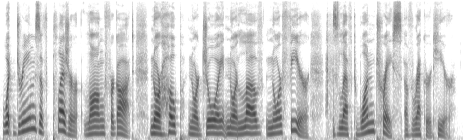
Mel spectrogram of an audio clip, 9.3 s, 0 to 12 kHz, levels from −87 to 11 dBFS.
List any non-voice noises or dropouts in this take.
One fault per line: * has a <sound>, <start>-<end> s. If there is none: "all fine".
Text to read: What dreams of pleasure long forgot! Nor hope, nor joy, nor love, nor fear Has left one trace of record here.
* has a dropout, 6.6-6.7 s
